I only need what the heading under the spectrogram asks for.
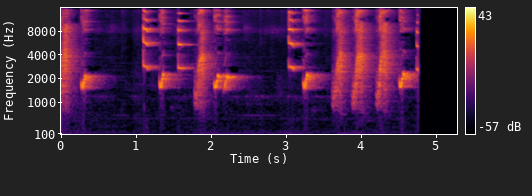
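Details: Drongo female calling to lure the male, used as a lure sound to get males singing: harsh broadband squawks, each ending in a short level whistle, in two bursts of four to five notes with brief pauses between.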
